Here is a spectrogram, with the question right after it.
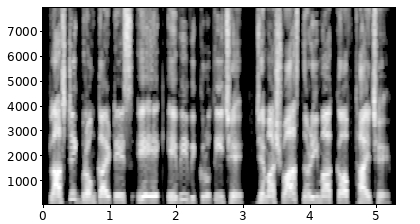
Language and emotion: Gujarati, neutral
